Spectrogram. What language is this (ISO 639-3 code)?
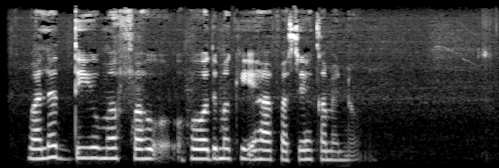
div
